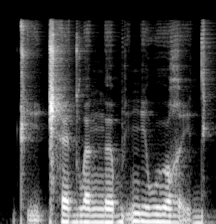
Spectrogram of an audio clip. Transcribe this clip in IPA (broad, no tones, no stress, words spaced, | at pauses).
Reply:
ʈʰḭǁʰɛdwɐ ŋəbḭŋi wuʁḭd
